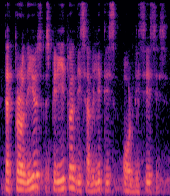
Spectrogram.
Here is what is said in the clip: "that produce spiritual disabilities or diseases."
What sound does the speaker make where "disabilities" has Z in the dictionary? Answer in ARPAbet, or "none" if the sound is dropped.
S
